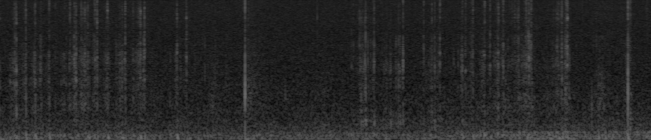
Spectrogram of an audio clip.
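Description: Fingertips and nails scratch along the page edges of a thick paperback book. Quiet, dry scratching and crackling ticks with a few sharper bright clicks sit over a low, steady rumble.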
